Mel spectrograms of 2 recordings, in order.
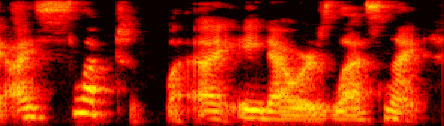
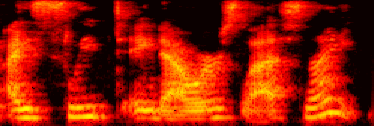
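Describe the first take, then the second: First: Said in the usual way. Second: "slept" said slowly as "sleeped"; wrong past tense. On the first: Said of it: "that's not the right form". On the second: Shown as a demonstration. Teacher showing an understandable mistake, slept said as sleeped. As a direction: turn slept into sleeped, long ee. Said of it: "understandable because I am following the rule".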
